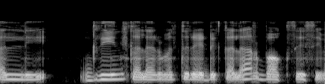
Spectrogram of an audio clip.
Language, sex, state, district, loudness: Kannada, female, Karnataka, Bidar, -17 LUFS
